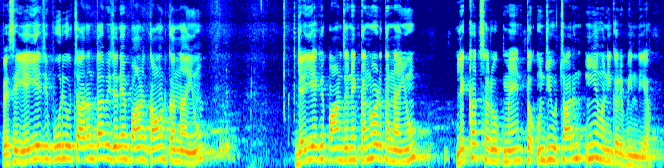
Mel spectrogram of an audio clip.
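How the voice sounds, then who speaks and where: A man teaching a recitation class, chanting lines slowly word by word and checking often that the students follow. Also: high voice. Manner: slow syllable-by-syllable recitation, repeatedly checking with students. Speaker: Gurbani pronunciation teacher.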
